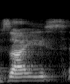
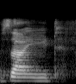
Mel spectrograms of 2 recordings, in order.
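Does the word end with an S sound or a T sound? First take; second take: S sound; T sound. First: The word ends with an S sound. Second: The word ends with a T sound. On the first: "they have zayis" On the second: This is the typical Israeli pronunciation. "instead of zayit"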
